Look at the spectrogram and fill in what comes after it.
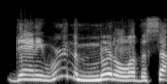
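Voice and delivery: ordinary talk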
